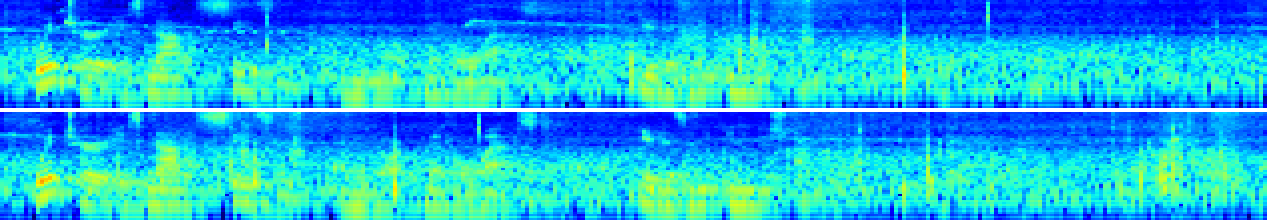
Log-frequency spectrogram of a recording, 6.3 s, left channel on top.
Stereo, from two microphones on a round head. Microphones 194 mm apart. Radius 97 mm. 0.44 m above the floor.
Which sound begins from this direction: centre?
A man speaking, at 0.2 s.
